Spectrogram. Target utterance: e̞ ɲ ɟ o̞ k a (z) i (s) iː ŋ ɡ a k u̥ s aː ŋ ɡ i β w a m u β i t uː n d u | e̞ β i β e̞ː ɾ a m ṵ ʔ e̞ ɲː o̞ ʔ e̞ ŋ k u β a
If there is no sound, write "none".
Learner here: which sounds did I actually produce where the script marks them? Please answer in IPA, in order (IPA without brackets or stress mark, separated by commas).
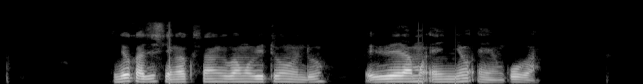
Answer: z, s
